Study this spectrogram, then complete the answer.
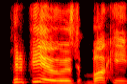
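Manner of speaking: high, loud burst on one word; dramatic beat. Acted. Narrating Bucky's escape, sudden high dramatic burst. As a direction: punch it up high.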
